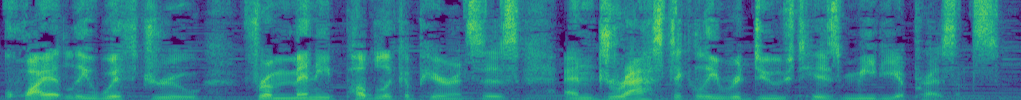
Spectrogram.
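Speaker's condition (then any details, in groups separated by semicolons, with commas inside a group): No condition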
